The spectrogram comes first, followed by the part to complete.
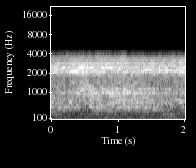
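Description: Steady low hiss of background noise with no distinct sound events.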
